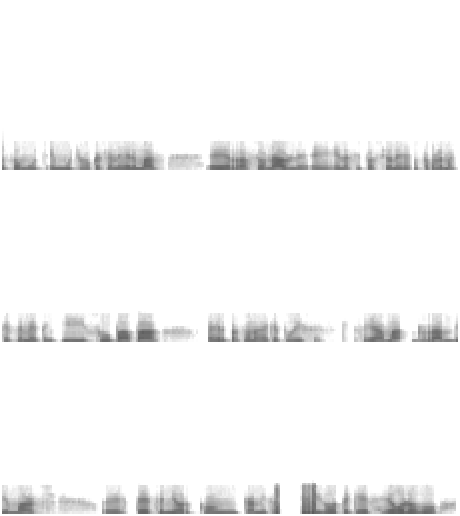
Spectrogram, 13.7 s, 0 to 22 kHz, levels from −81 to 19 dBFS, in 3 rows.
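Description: From 3.98 to 4.36 s, and again from 7.67 to 8.23 s, the speech turns briefly held and buzzy in stutters. This is packet loss with pitch repetition: about 260 ms and then 360 ms of audio went missing in scattered gaps, the longest 80 ms and 100 ms, and the receiver looped the last pitch period to bridge each one. Between 11.85 and 12.24 s a pop drops into near silence, a burst of 50 Hz mains buzz lasting roughly 0.1 s follows, and a second pop brings the sound back. That is a cable pulled and plugged in: the line was dead for about 0.34 s and hummed while only the plug tip made contact. Throughout, the band stops at 4 kHz, as expected from G.711 telephone coding.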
